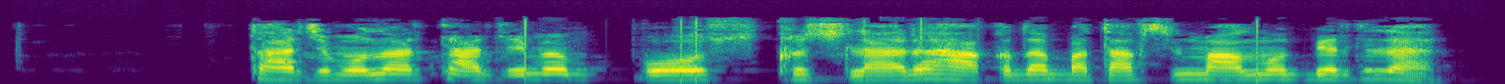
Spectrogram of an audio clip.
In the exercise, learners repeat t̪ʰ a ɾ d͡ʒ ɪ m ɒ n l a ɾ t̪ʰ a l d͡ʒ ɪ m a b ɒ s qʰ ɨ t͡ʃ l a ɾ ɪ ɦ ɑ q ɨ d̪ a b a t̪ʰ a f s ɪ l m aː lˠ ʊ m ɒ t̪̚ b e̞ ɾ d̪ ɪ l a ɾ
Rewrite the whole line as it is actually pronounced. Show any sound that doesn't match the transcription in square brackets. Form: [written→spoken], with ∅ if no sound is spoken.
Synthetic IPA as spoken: t̪ʰ a ɾ d͡ʒ ɪ m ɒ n l a ɾ t̪ʰ a [l→ɾ] d͡ʒ ɪ m a b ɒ s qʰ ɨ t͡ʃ l a ɾ ɪ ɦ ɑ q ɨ d̪ a b a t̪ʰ a f s ɪ l m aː lˠ ʊ m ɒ t̪̚ b e̞ ɾ d̪ ɪ l a ɾ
